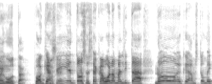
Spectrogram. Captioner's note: speaking Spanish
